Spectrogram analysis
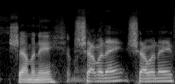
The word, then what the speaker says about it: Chamonix: 1 L-I-A-N-J-O-R-N-E-T, and he's running in Chamonix. How do you say that? France. Chamonix, France.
